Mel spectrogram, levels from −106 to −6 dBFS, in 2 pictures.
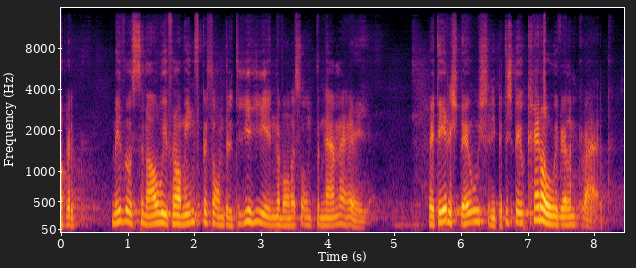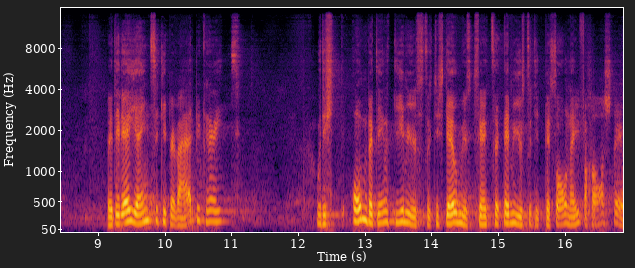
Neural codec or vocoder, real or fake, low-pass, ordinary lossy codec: codec, 44.1 kHz, 2.6 kbps, DAC; fake; 14.4 kHz; none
